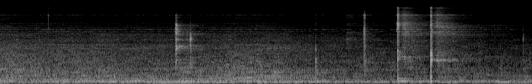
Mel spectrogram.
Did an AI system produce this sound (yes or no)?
yes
